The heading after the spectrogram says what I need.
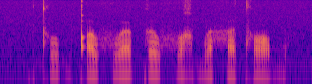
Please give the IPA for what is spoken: tʰubqʼuxʷœ kə xʷɐʁbɐhɐtʰɔb

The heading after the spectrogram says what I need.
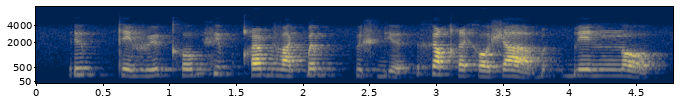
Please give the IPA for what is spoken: ɾɨbtːe vʏ kʰobfʲɔb qʰʏbva k͡pəbpːʏʃbʲə | xəqʰi xɔʃ ab | benːɔ

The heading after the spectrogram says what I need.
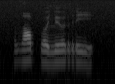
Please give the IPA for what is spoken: ðˤipo lʲori

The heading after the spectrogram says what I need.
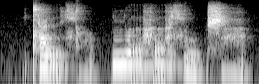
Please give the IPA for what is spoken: cʰæ˦ri̤˦çɔ̤˨ | ɲʊ˦ra̤˦ra̤˦çu˨ | ʃa̤˨

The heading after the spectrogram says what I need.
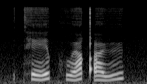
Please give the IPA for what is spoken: t̪ʰeː˨˩˦kʷʰœ˨˩˦qʼʉ˨˩˦

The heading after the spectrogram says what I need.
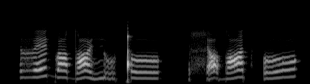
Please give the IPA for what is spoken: vɛ˧˥ ɡo˧dˤʉ˩˧˩nṵ˧ ǃo˧ | ɬə̰˩˧˩dˤa˧˥t͡sʼo˧˥

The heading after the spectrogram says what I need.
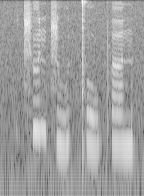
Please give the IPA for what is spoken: t͡sʰɵ˥nt͡suː˨˥t̚kʰo˨˧w pʰɐ˧n

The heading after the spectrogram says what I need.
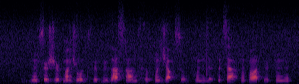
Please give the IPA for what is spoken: bʱũsə˞ʒə˞ɓɑ̃ ʒo dʱøɓʉðɑsɑ̃ dʱəfə̃ʒɑʔ sobʱõndə θə̃sa fə̃ɓɑθʉ θũ

